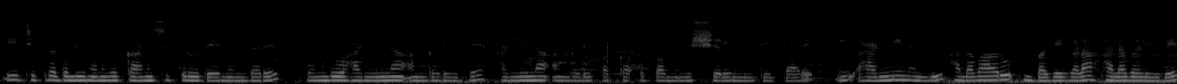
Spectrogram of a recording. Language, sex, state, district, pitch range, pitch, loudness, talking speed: Kannada, female, Karnataka, Chamarajanagar, 170-185 Hz, 180 Hz, -45 LUFS, 95 wpm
